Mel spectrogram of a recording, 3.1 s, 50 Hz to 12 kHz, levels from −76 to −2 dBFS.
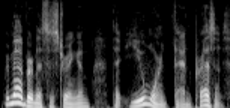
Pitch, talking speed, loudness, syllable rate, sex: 120 Hz, 155 wpm, -18 LUFS, 4.9 syllables/s, male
